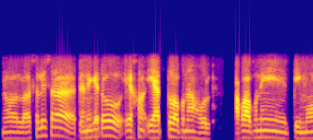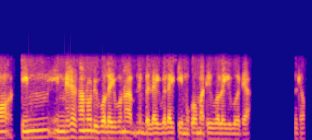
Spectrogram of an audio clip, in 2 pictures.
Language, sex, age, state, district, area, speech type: Assamese, male, 18-30, Assam, Charaideo, rural, conversation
